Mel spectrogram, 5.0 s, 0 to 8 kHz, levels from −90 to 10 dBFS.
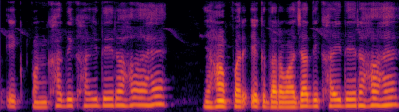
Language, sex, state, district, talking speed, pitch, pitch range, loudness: Hindi, male, Jharkhand, Deoghar, 170 wpm, 170 Hz, 150-185 Hz, -20 LUFS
